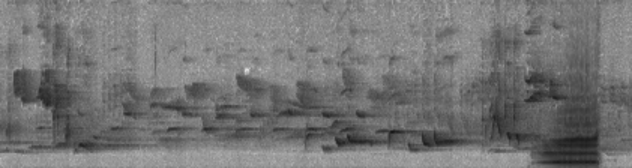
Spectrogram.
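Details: Young sheep graze in a green forest while many small birds chirp and twitter steadily, then a short, loud bleat breaks out near the end.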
